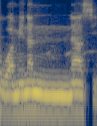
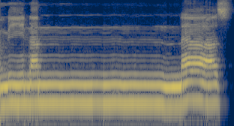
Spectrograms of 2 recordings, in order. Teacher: Nun yang bertasydid itu dibaca gunnah namanya. Didengun-dengunkan itu.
